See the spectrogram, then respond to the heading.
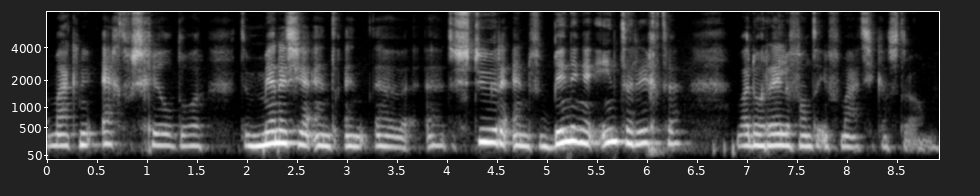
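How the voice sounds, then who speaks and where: At a moderate pace and medium pitch, a woman speaks in an unremarkable speaking voice with ordinary pitch variation and big swings in loudness. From Netherlands, West-Friesland. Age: 40s. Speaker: author and systemic coach. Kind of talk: podcast interview.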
